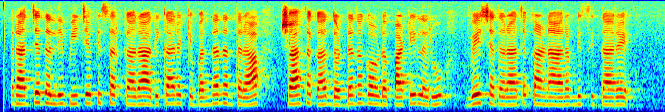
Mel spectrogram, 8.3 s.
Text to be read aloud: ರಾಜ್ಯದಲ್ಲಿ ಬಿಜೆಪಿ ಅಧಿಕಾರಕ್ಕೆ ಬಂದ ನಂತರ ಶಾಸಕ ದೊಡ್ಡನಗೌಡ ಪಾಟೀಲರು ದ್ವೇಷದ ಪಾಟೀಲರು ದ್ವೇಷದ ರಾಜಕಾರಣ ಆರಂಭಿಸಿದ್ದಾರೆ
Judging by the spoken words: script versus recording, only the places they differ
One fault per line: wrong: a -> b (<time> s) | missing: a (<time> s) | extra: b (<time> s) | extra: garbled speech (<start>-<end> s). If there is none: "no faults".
extra: ಸರ್ಕಾರ (1.3 s)
missing: ಪಾಟೀಲರು ದ್ವೇಷದ (6.3 s)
